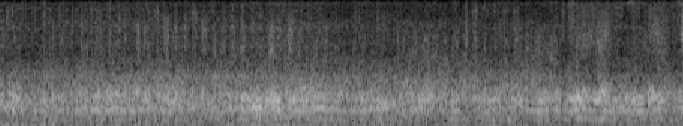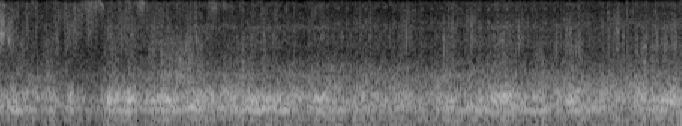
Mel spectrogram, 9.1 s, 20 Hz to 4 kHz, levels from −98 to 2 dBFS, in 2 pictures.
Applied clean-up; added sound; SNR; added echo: neural separator model SepFormer DNS4.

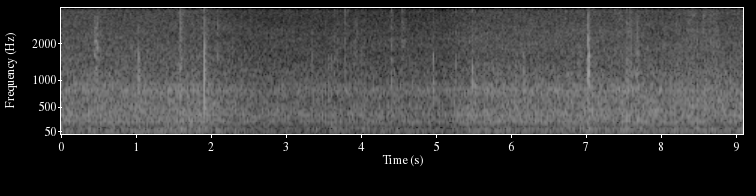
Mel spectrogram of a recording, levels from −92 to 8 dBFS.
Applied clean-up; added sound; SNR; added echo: none; none; none; none.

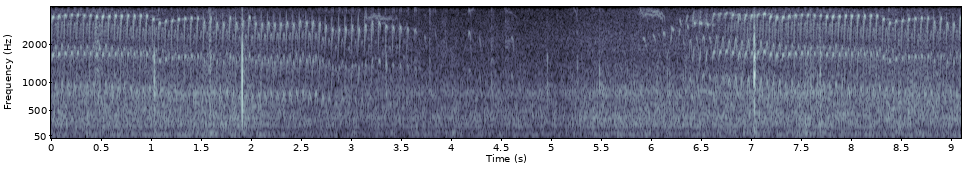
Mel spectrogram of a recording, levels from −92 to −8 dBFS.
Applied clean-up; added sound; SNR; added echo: none; Bird; -2 dB; none.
